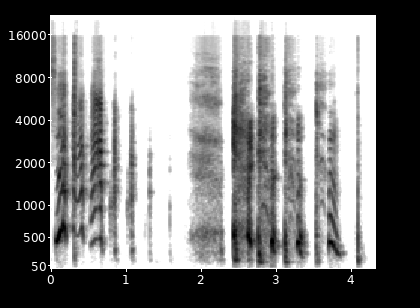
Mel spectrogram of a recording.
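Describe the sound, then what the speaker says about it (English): A person gives a few short coughs mixed with breathy laughter, then talks briefly; close and fairly loud. "Oh, coughing a lot."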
